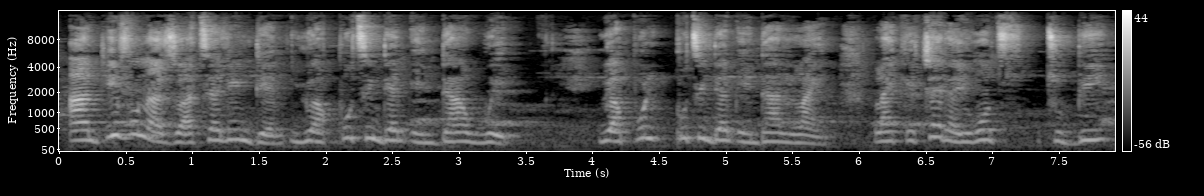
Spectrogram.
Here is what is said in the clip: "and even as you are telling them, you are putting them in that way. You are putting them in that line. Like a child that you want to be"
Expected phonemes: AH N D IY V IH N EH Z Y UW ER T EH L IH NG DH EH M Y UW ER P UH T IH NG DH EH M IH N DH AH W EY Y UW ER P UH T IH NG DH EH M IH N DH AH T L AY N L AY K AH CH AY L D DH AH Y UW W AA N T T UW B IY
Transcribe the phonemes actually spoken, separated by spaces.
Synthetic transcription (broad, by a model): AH N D IY V IH N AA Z Y UW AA T EH L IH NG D EH M Y UW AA P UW T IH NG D EH M IH N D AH W EY Y UW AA P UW T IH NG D EH M IH N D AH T L AY N L AY K AH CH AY D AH Y UW W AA N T T UW B IY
